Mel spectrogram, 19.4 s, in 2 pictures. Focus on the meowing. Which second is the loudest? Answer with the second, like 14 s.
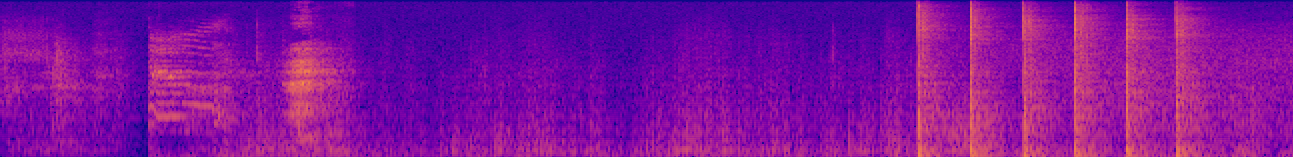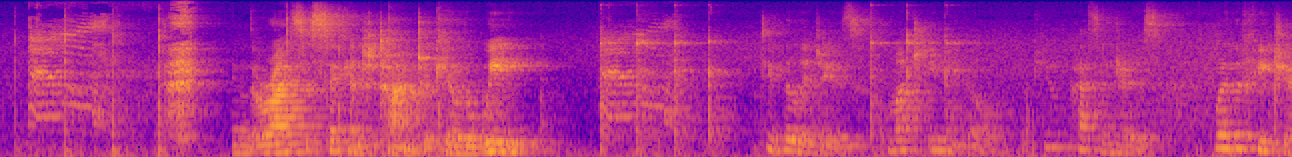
11 s.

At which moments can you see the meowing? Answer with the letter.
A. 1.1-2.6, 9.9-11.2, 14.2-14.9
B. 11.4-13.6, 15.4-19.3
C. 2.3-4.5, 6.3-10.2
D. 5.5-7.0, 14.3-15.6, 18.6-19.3
A.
